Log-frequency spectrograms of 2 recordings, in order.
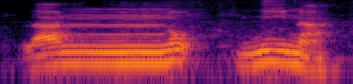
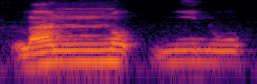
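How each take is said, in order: First: The verb ends with an 'a' vowel. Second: The verb ends with a 'u' vowel. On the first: The speaker calls it right. "harus dibaca dengan fathah" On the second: The speaker calls it wrong. "ada qari membaca ketika nawasib dibaca dengan rafa"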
